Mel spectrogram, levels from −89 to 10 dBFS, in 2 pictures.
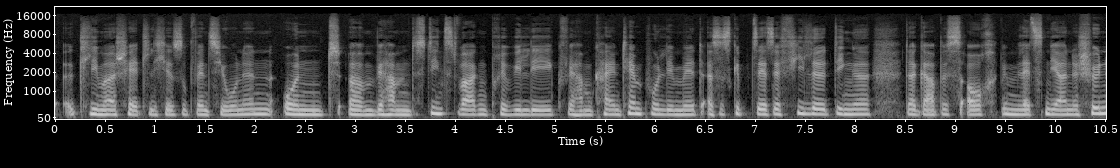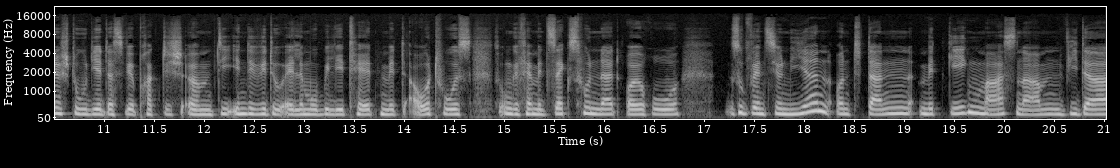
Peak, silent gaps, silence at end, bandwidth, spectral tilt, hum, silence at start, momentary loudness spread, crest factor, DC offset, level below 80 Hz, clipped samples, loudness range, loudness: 0 dBFS; none; 0 s; 16.5 kHz; -5 dB/octave; none; 0.1 s; 5 LU; 16 dB; under 0.1%; -58 dBFS; under 0.1%; 1 LU; -16 LUFS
